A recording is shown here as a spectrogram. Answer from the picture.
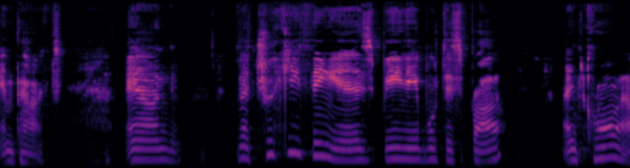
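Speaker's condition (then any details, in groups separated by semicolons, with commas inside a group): Brain stem tumor; inoperable brain stem tumor, childhood onset, radiation at 14, throat surgery; about 30 years since diagnosis, speech, balance, swallowing problems; unclear speech since childhood, hypernasal before surgery, swallowing difficulty, voice therapy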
